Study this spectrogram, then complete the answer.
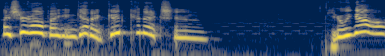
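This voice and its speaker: Over faint music in the background, a woman does a squeaky put-on character voice at an extremely high pitch and a moderate pace. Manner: sweet and cheerful.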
